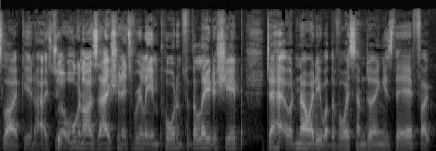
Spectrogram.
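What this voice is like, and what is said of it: Put-on American accent. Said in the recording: “That's ... American accent.”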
